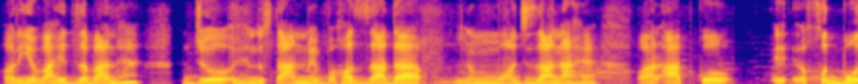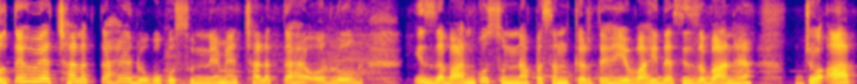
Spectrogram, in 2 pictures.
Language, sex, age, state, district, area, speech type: Urdu, female, 18-30, Uttar Pradesh, Lucknow, urban, spontaneous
